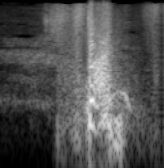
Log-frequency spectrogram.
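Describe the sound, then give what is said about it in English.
A single harsh cough bursts out after a brief breathy intake, loud and raspy with a rough throaty tail that fades within about half a second. No one speaks. “Sorry, folks. No cough button.”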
